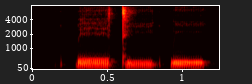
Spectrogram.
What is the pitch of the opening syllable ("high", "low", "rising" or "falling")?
low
